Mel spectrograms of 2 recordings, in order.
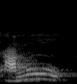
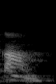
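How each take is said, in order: First: The word ends with a u vowel. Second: The word ends on the m consonant. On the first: The speaker calls it wrong. "Tidak boleh sampean membaca kamu" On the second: The speaker calls it right. "Selamanya juga dibacanya kam"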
